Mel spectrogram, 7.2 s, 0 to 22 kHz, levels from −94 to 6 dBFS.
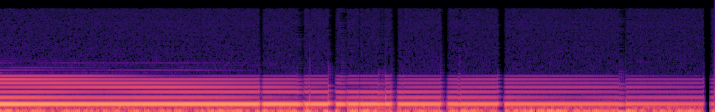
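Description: From 2.59 to 5.13 s the music suffers repeated packet loss, giving a choppy, robotic quality. About a dozen short holes, the longest around 66 ms, are each patched by extending the preceding sound. That covers roughly a fifth of the stretch, and about 420 ms of the actual music is lost. On a spectrogram this shows as repeated short blocks of smeared, flattened harmonics, and the waveform has small sections of copied cycles.

A burst of packet loss follows at 6.20 to 6.29 s, and another at 7.04 to 7.13 s. In each, the last sound is stretched into a fading buzz or hiss lasting about 60 ms, and then the music picks up further on with around 60 ms skipped. The waveform shows a decaying, repetitive section ending in an abrupt jump. On a spectrogram, frozen partials fade out and give way to a discontinuity.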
